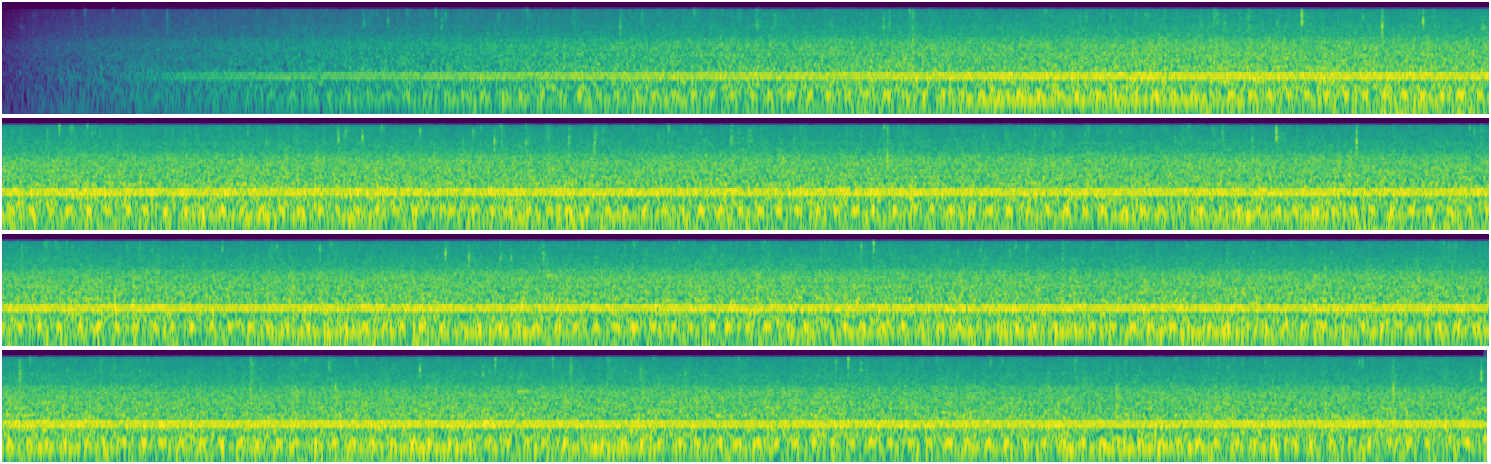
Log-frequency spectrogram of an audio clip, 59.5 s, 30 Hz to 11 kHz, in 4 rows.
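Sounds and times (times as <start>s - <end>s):
rain: 0.0s - 59.4s.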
